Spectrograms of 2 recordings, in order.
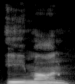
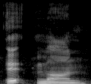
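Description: First: A long vowel follows the first vowel, no glottal stop. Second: A glottal stop closes the first syllable. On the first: This is the form actually spoken. The speaker calls it right. "عندما نقول كلمة إيمان" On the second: This is the underlying original form. The speaker calls it wrong. "أصل الكلمة هي شنو؟ ... همزة ساكنة وقبلها همزة مكسورة"

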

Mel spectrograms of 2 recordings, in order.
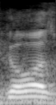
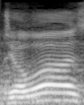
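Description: First: The first sound is a hard g sound. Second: The first sound is a soft j sound.

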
